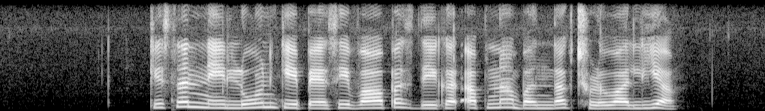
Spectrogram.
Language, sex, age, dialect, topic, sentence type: Hindi, female, 60-100, Awadhi Bundeli, banking, statement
